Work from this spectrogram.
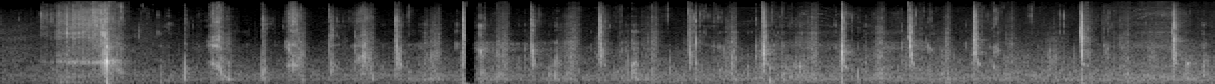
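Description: Raw radish is bitten and chewed up close, giving a loud first bite and then a steady run of sharp, wet crunches at a regular chewing rhythm.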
